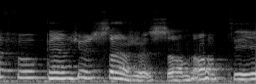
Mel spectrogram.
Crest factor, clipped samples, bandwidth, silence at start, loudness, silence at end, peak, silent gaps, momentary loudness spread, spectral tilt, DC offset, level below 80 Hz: 14 dB; under 0.1%; 8.8 kHz; 0 s; -21 LUFS; 0 s; -6 dBFS; none; 5 LU; -7.5 dB/octave; 1%; -52 dBFS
